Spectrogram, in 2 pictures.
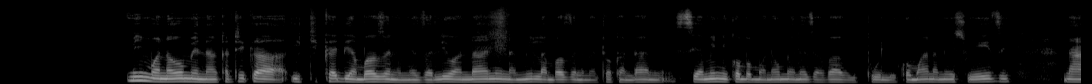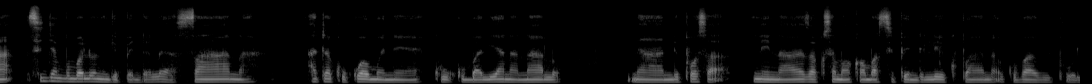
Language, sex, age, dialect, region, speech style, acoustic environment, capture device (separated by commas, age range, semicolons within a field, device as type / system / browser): Swahili, male, 25-34, Kenya - Nairobi Sheng-influenced, Kenya, focused, silence, desktop / macOS / Chrome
